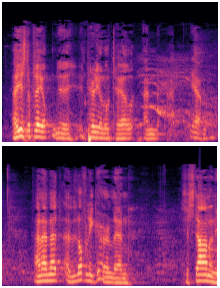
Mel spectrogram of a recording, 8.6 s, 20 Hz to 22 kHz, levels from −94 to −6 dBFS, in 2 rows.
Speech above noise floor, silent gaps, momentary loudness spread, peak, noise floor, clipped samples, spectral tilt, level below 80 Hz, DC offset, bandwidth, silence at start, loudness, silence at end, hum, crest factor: 27 dB; none; 20 LU; 0 dBFS; -46 dBFS; under 0.1%; -5.5 dB/octave; -48 dBFS; under 0.1%; 13 kHz; 0.2 s; -19 LUFS; 0 s; none; 20 dB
